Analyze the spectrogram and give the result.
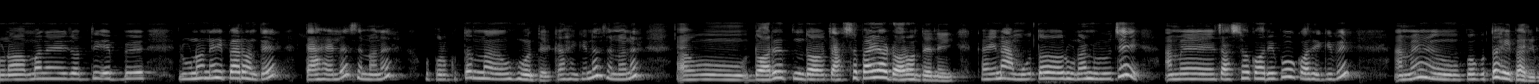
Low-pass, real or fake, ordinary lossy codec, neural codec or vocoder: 7.2 kHz; real; AAC, 48 kbps; none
